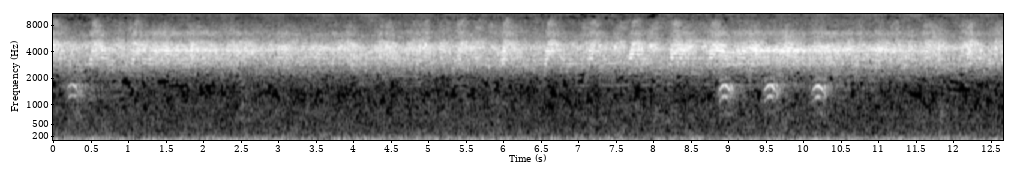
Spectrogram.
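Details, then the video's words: Summer garden in Seoul, Korea, filled with a continuous shrill cicada drone, dense and high-pitched, with a brief series of three short lower calls from another animal near the ninth to tenth second. "Cicadas chirping sounds"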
